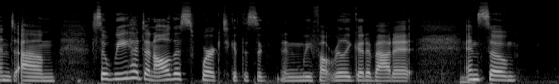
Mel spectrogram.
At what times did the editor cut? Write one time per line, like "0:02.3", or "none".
0:02.8
0:04.6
